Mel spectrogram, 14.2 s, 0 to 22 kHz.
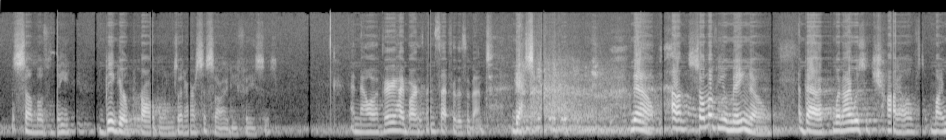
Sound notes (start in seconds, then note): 7.8 audience laughs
